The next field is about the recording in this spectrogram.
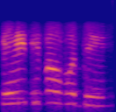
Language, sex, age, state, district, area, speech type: Odia, female, 18-30, Odisha, Jajpur, rural, conversation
